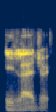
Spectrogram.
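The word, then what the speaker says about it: ellagic: It's spelled E L L A G I C. Elic acid.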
